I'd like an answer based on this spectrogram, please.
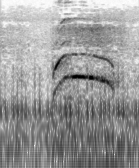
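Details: Little kitten asking its mother to be picked up: a single smooth meow that starts with a quick rise, holds steady, then slowly sinks, with faint low hum underneath.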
